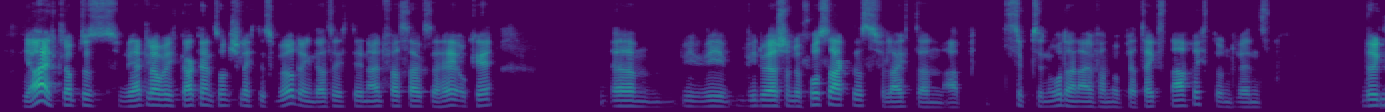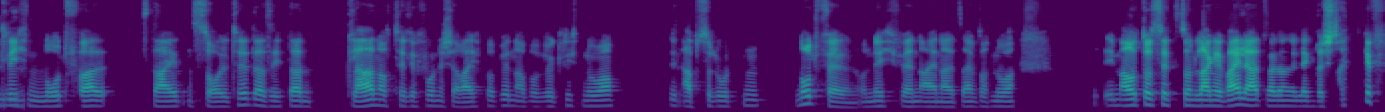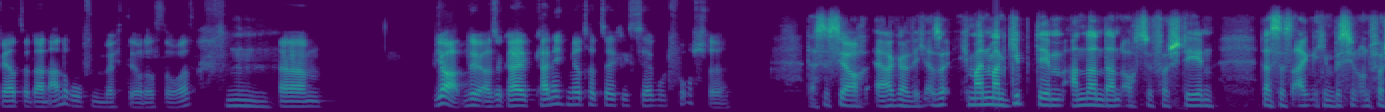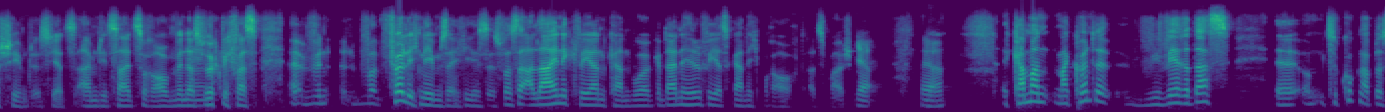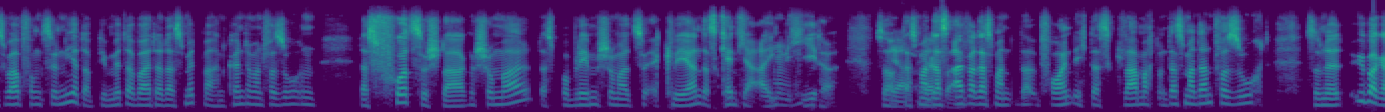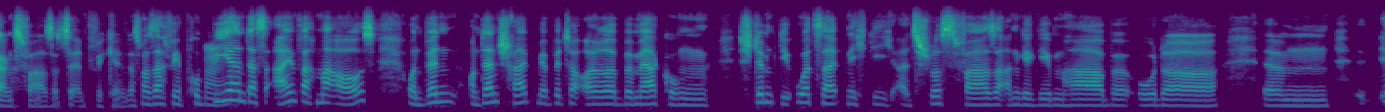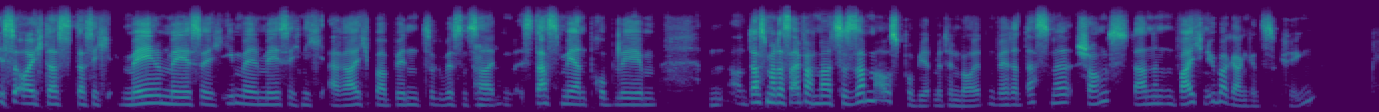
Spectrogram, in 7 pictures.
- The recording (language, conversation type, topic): German, advice, Wie kann ich meine berufliche Erreichbarkeit klar begrenzen?
- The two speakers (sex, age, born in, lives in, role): male, 35-39, Germany, Germany, user; male, 70-74, Germany, Germany, advisor
- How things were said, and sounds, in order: laughing while speaking: "Strecke"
